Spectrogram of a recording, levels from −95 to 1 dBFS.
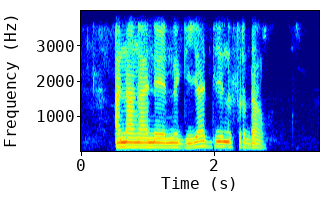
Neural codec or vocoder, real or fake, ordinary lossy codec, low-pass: codec, 44.1 kHz, 7.8 kbps, Pupu-Codec; fake; Opus, 32 kbps; 3.6 kHz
